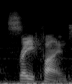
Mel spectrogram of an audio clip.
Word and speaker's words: Ralph Fiennes: And Ralph Fiennes, I always mispronounce his last name, unfortunately. Ray Fiennes, okay, yeah.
